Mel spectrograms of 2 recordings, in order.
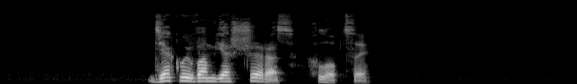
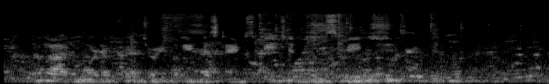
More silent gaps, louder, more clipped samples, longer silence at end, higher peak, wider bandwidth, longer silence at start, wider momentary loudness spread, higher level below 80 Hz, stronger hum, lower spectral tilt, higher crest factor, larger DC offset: neither; first, -20 LUFS vs -35 LUFS; neither; first, 2.1 s vs 0 s; first, -2 dBFS vs -18 dBFS; about the same, 11.5 kHz vs 11.5 kHz; first, 1.5 s vs 0.05 s; first, 16 LU vs 10 LU; about the same, -64 dBFS vs -62 dBFS; neither; first, -6.5 dB/octave vs -5 dB/octave; about the same, 22 dB vs 18 dB; neither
